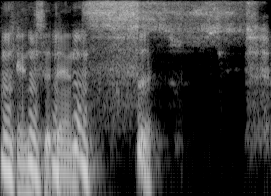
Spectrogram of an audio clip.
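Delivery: teasing drawn-out repeat. Acted.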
